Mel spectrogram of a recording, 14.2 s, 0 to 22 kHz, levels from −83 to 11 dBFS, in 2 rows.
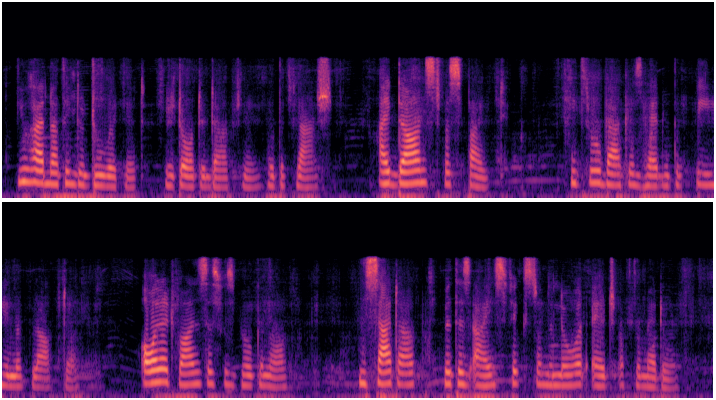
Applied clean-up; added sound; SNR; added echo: neural separator model SepFormer DNS4.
